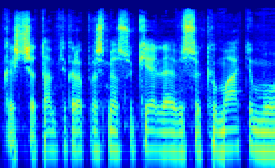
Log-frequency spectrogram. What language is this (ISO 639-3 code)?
lit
